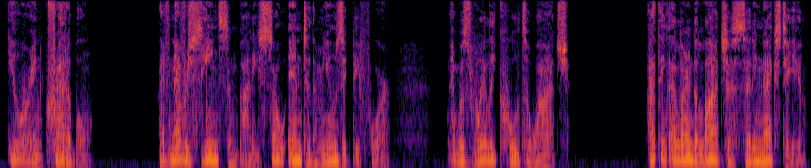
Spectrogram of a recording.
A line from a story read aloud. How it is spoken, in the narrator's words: His stand partner whispered, eyes wide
